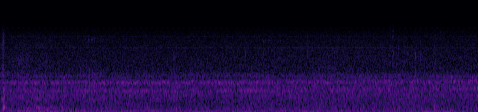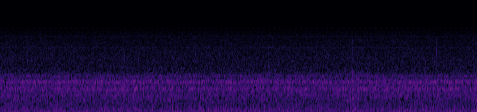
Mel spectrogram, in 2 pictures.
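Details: Constant hiss with a mechanical hum, like a fan or distant traffic, with no animal calls heard.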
